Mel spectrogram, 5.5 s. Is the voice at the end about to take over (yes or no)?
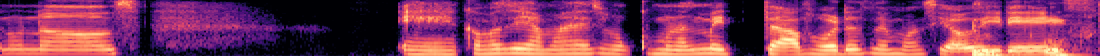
yes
